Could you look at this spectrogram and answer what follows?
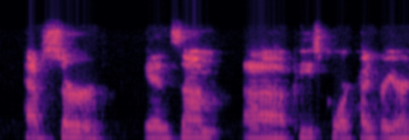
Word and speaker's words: Peace Corps: oldest friends is considering joining the peace corps that's how you pronounce that word as you guys probably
